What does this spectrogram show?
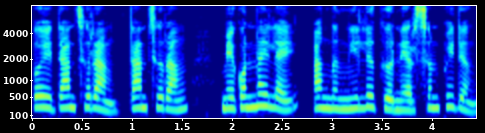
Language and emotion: Bodo, neutral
